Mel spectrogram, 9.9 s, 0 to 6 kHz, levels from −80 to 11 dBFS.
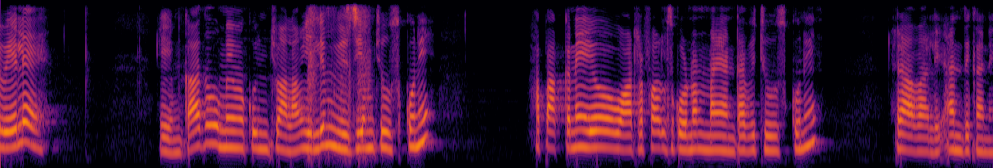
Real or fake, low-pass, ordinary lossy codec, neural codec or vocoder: real; 5.4 kHz; none; none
